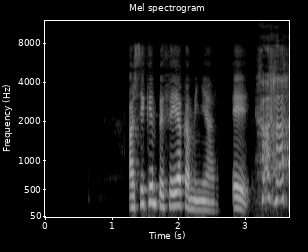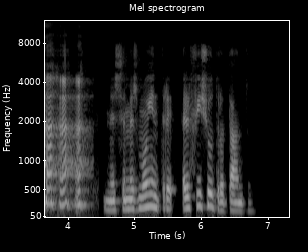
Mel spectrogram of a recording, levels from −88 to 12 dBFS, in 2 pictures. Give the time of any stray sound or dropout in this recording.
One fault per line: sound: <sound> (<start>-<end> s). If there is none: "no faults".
sound: laugh (3.2-4.4 s)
